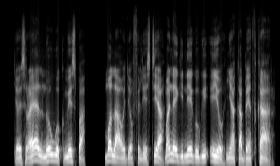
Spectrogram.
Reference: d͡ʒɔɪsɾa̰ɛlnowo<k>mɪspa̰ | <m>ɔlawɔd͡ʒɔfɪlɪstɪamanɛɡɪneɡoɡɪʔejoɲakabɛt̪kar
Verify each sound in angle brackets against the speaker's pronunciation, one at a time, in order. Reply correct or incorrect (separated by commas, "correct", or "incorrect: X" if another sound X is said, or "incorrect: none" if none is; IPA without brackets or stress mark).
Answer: correct, correct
